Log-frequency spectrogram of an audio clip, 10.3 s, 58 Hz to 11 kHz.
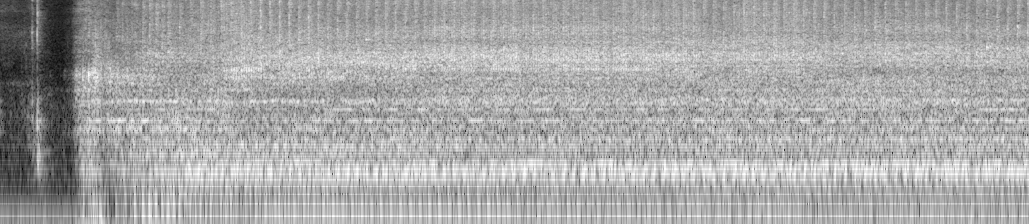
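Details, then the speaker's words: Honda HRC216 commercial mower, dried out and reassembled, started cold on choke: pull-start catches within a second into a steady even run with no misses; throttle cable not working. "throttle cable isn't working huh but it runs so we have that taken care of"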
